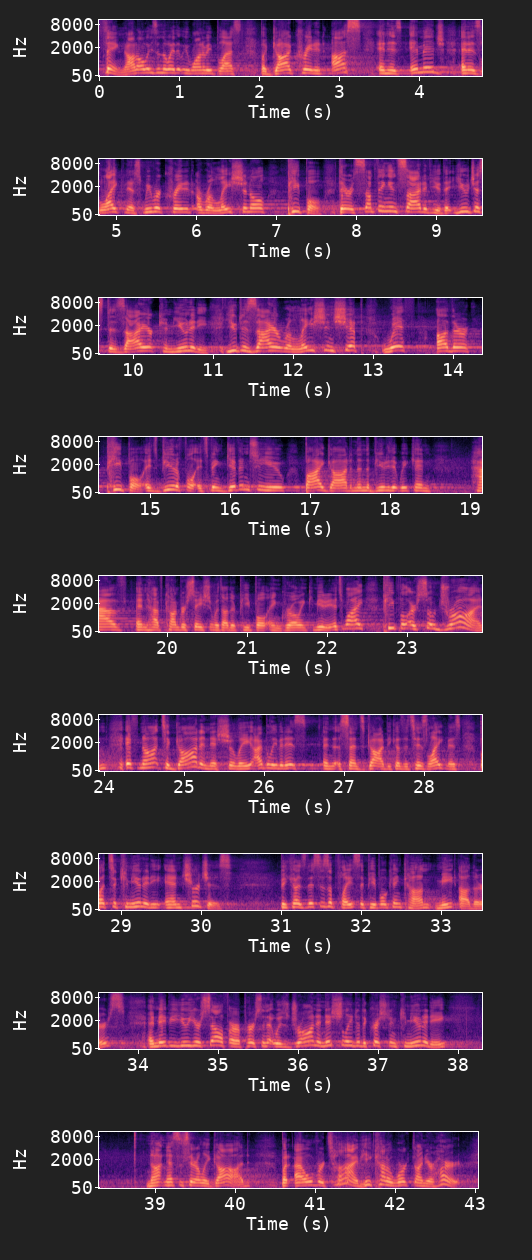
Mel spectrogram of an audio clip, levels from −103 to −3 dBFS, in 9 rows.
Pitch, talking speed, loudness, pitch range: 190 Hz, 190 wpm, -27 LUFS, 170-215 Hz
